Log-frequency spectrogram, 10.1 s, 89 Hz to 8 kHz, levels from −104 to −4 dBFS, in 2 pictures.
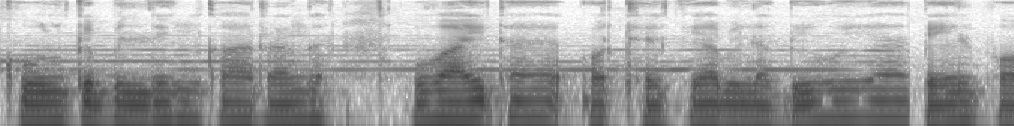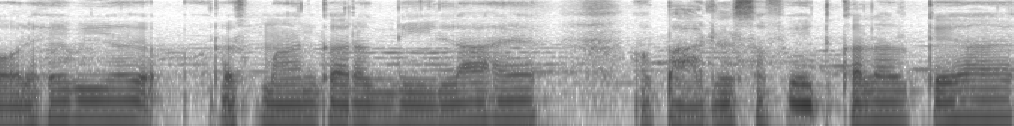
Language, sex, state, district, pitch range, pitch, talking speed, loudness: Hindi, male, Uttar Pradesh, Etah, 95-110 Hz, 100 Hz, 170 wpm, -36 LUFS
